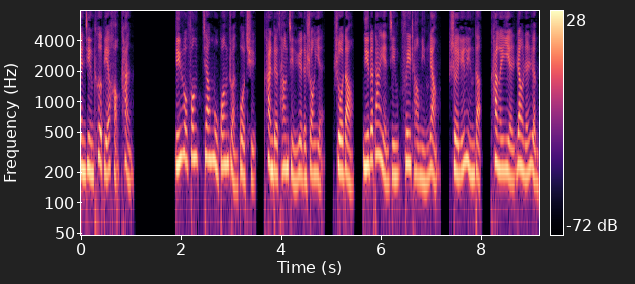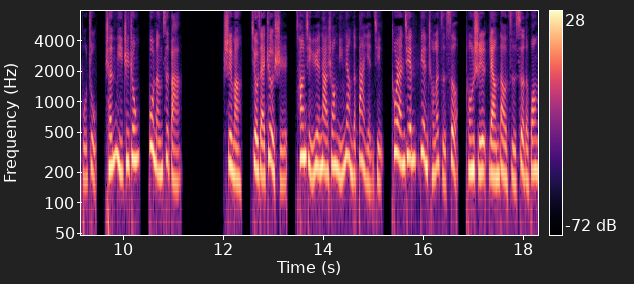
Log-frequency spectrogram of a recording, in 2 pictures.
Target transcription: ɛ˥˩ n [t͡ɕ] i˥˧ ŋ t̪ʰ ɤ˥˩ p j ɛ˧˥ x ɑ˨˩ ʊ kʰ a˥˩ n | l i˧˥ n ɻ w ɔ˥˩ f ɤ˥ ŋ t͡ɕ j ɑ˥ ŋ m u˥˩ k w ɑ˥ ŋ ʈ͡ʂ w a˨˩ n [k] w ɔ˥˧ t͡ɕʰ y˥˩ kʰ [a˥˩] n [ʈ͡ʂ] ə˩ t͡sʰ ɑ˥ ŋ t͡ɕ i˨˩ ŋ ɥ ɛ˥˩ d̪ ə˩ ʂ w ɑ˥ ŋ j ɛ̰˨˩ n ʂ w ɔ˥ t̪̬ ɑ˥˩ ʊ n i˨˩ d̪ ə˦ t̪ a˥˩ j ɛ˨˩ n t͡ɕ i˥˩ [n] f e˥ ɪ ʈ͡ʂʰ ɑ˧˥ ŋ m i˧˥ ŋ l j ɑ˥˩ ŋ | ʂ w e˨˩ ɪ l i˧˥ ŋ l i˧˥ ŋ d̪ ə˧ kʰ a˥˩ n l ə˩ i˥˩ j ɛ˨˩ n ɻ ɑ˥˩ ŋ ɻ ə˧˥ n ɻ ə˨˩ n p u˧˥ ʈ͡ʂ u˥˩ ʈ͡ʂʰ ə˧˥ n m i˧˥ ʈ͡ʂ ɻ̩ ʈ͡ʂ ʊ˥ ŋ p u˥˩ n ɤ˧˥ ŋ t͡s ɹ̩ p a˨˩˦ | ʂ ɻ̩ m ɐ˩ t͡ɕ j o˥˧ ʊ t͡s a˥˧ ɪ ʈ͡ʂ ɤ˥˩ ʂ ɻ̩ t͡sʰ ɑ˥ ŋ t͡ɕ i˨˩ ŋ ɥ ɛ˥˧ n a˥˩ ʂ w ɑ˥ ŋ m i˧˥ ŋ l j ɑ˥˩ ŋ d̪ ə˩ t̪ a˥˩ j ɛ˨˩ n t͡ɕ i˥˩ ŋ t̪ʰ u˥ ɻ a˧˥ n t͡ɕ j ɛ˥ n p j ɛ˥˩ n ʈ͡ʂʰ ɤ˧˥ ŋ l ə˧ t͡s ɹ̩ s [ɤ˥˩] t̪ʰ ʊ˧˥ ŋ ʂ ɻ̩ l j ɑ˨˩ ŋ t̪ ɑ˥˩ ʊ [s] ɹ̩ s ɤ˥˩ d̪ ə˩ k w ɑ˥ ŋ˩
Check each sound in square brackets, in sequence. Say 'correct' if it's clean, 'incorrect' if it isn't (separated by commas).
correct, correct, correct, correct, incorrect, correct, incorrect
